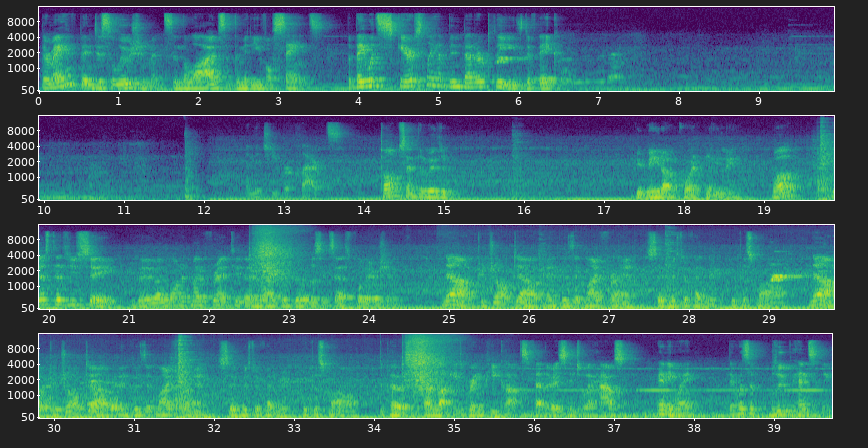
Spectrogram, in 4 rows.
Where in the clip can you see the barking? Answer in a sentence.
The barking can be heard from 5.7 to 7.3 s and from 29.0 to 30.8 s.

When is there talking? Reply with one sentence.
The talking can be heard from 0.0 to 6.5 s, from 12.5 to 15.1 s and from 17.3 to 39.6 s.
